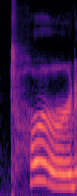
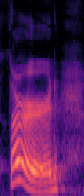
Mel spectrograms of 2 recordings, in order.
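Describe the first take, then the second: First: It starts with a plain t sound. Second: It starts with a th sound. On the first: The speaker calls it wrong. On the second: The speaker calls it right.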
